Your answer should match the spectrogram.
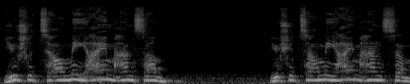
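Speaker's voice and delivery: high, indignant insistence, pitch pushed up; mock an annoyed stranger demanding a compliment; angry demand. Young guy at a corner angrily demands to be called handsome, high mock insistence. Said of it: "The guy started getting angry".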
